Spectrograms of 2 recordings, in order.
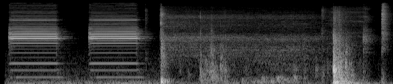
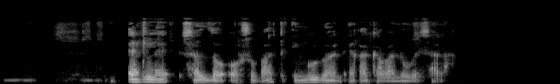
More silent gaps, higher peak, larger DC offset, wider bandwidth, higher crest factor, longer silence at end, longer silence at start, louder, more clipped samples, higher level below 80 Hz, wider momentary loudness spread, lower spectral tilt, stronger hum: neither; first, -2 dBFS vs -6 dBFS; neither; first, 19.5 kHz vs 9.6 kHz; about the same, 22 dB vs 24 dB; second, 0 s vs 1.1 s; about the same, 0.05 s vs 0.05 s; first, -21 LUFS vs -27 LUFS; neither; first, -36 dBFS vs -62 dBFS; second, 17 LU vs 21 LU; about the same, -3.5 dB/octave vs -3.5 dB/octave; neither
